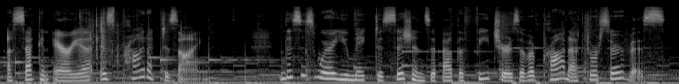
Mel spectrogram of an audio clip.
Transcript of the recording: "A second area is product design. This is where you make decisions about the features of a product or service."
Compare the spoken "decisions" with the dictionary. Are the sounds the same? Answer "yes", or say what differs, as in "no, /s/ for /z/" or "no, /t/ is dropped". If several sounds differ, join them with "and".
yes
